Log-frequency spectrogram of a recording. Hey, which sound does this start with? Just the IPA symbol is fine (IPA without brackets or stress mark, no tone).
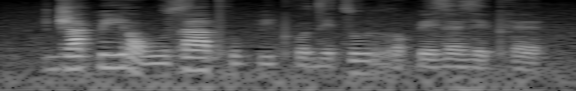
d͡ʒ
